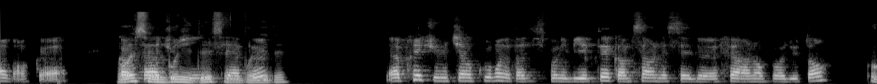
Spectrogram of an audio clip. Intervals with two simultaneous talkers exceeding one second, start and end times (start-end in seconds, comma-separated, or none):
1.2-2.7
